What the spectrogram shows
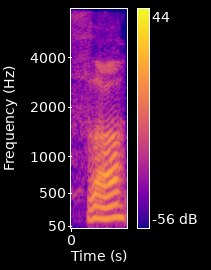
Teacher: by putting my tongue between my teeth, I'm not completely stopping the airflow, but I'm letting the air slip through that little small gap between my tongue and teeth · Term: interdentals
